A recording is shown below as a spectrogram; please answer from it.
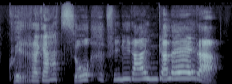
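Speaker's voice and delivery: high, slow, loud huffy scolding; a prim lady's spiteful prophecy; irritated. Acted. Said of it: "borbottando tutta stizzita". (stizzita, acuta e lenta)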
